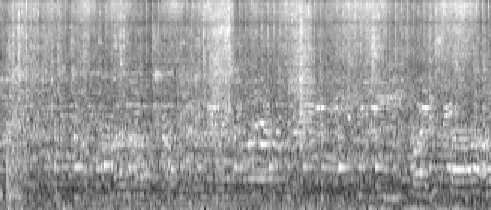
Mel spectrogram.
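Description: Sikh devotional kirtan music with a voice over it.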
